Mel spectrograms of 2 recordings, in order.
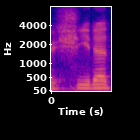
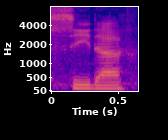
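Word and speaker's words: Caeda: that hanky's got a I keep calling her shida too it's just a force of habit the uh I think it's the the literal Japanese um pronunciation like in English turns into that but I know they localized her as Ceda it's just hard for me to say that Sam has a Marissa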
